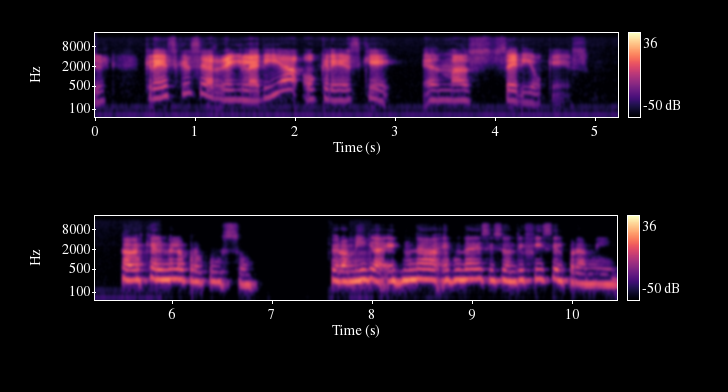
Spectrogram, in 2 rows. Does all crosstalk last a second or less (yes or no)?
yes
